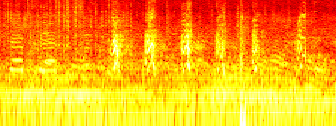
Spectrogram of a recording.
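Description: A small dog barking repeatedly while running an agility course, about two barks a second, starting about a second and a half in.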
